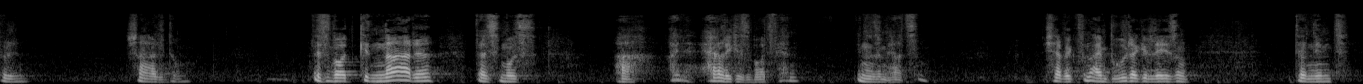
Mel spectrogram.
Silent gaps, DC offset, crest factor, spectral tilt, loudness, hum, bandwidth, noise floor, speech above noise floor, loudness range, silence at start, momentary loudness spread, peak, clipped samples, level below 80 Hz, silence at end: none; under 0.1%; 24 dB; -4.5 dB/octave; -29 LUFS; none; 11.5 kHz; -61 dBFS; 32 dB; 7 LU; 0 s; 20 LU; -8 dBFS; under 0.1%; -74 dBFS; 0.15 s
